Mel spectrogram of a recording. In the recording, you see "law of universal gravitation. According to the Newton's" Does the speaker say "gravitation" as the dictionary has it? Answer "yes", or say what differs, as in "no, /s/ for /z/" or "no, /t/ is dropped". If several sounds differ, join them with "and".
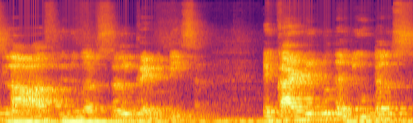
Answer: no, /s/ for /ʃ/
